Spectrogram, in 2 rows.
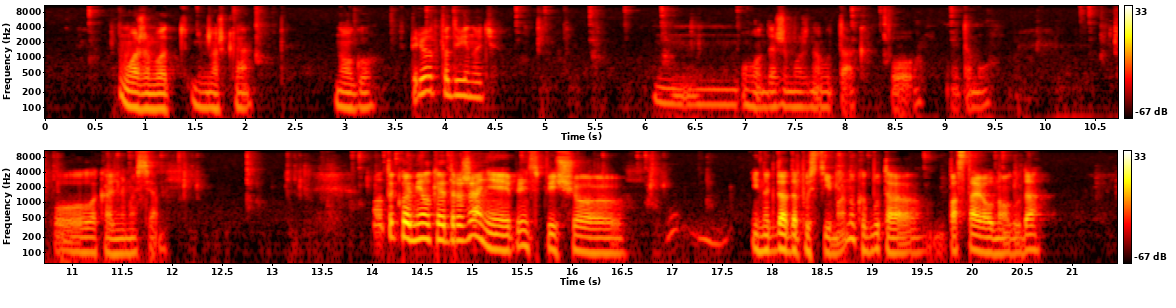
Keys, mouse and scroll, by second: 0.6 w, 1.9-3.8 alt+drag, 4.0 w, 4.1 click, 4.9 w, 5.0-5.4 drag, 5.8-6.1 alt+drag, 6.9 click, 8.3-9.0 alt+drag, 10.3 click, 10.7 alt+v, 11.3 alt+v, 11.5 click, 11.9 alt+drag, 12.1 alt+v, 13.1 alt+v, 13.8 click, 14.1 alt+right drag, 14.3 alt+click, 14.8 alt+v, 15.5 alt+right click, 16.1 alt+v, 16.6 click, 16.8 alt+v, 18.2 alt+v, 18.4 click, 18.6 alt+v, 18.9-19.5 alt+drag, 19.9 alt+v, 20.2 click, 20.4 alt+v.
